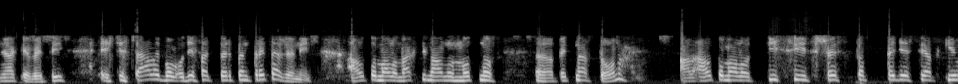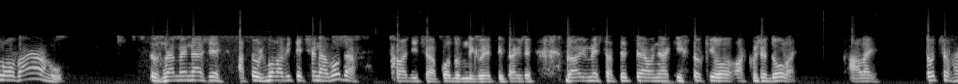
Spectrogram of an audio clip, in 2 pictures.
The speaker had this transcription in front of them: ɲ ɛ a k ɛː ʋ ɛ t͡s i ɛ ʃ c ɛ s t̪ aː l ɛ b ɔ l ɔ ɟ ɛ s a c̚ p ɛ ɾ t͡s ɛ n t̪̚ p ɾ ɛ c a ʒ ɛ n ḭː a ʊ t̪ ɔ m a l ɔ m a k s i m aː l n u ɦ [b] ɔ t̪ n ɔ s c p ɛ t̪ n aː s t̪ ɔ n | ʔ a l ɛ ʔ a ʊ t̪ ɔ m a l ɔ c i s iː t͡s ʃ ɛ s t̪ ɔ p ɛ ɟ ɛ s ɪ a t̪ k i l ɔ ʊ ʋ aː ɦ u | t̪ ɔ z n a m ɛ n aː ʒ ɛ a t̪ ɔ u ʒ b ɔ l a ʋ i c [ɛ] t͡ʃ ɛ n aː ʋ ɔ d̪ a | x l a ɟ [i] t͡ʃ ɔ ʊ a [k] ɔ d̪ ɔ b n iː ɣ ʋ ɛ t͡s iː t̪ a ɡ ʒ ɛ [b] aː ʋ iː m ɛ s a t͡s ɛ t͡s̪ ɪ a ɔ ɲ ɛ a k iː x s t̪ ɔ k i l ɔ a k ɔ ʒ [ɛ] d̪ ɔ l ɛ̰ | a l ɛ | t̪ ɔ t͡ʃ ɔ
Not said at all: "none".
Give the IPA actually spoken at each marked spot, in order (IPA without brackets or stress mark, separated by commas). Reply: m, ɛ, i, p, b, ɛ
